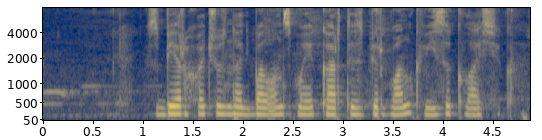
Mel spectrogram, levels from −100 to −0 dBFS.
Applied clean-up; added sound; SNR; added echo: none; none; none; none.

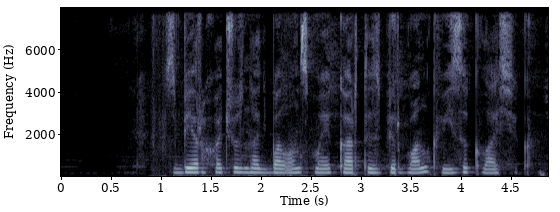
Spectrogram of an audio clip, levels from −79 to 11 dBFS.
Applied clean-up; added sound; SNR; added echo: neural separator model SepFormer DNS4.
